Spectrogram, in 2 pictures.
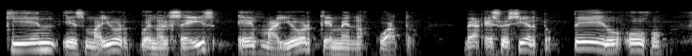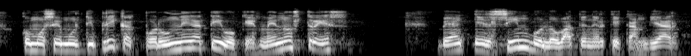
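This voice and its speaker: A man's voice: medium pitch, expressive, unhurried, creaky, darkish tone, dull audio. A man with a Salvadoran Spanish accent, teaching a math lesson from a textbook, patient and checking in with the class often.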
